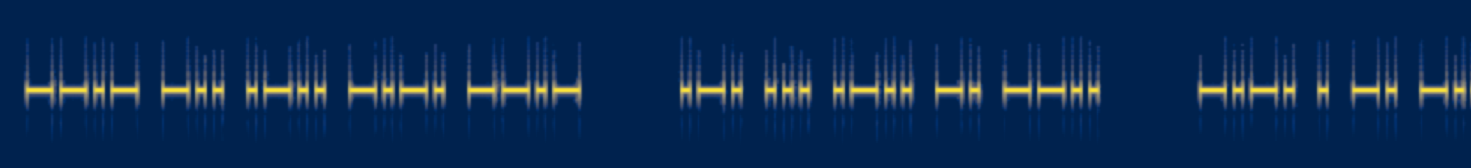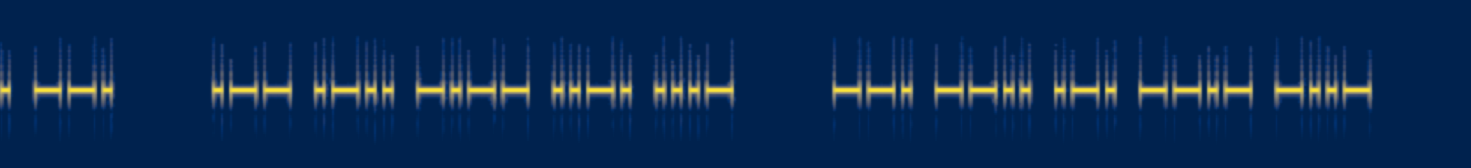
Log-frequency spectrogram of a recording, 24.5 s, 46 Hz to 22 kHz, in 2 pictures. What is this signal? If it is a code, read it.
Morse code, heard as a keyed tone, about 17 wpm, 800 Hz. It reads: QDLCQ RSLNZ CENDG WLYFV GZRQX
